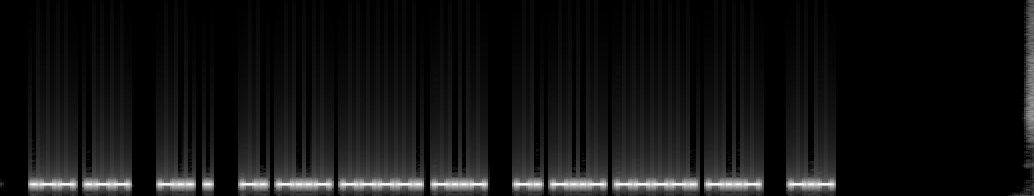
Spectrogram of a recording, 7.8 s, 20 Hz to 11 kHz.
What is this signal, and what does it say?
Morse code, heard as a keyed tone, about 33 wpm, 700 Hz. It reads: WW DE NX9X NX9X K
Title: Speed-Racing Common QSO Phrases - 35wpm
